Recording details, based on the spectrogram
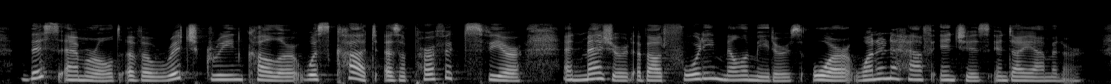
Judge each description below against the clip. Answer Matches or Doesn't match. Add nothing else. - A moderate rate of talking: Doesn't match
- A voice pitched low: Doesn't match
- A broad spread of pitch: Doesn't match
